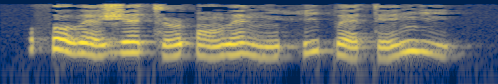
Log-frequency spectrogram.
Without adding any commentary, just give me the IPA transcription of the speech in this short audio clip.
θ ɔ˥˨ ð ɛ˧˩˧ ʒ ɛ˦˥ t͡s ə˞˩˥ ʔ ɔ̃˧˩˧ ð ɛ˧˥˧ ŋ ĩ˩˧ h i˧˥˧ p ɛ˧˩˧ t e˩˥ ŋ i˥˨

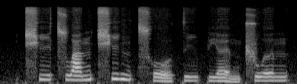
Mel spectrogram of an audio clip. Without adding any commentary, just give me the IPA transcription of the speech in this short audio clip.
t͡ɕʰ i˧˥ t͡s w a˧˥ n t͡ɕʰ i˥˩ ŋ t͡sʰ o̰˨˩ ʊ̯ t̪ i˧˥ p j ɛ̰˨˩ n ʈ͡ʂ w ə˥ n

